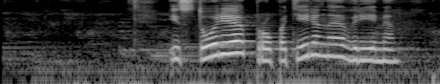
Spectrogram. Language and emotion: Russian, neutral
